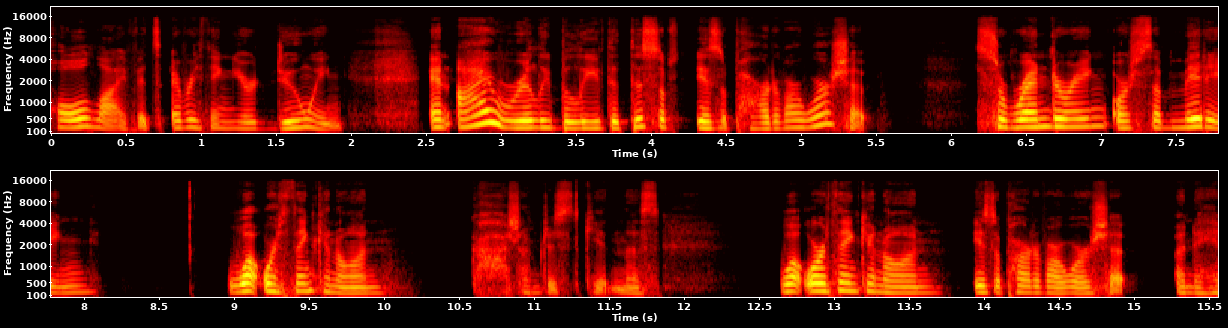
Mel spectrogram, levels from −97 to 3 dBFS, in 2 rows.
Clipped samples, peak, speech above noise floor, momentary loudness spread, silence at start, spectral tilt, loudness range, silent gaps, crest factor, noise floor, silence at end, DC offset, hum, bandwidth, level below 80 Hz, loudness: under 0.1%; -12 dBFS; over 58 dB; 19 LU; 0.05 s; -5 dB/octave; 4 LU; none; 20 dB; under -90 dBFS; 0 s; under 0.1%; none; 15.5 kHz; -84 dBFS; -31 LUFS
